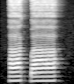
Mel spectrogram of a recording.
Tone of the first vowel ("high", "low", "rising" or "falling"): high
